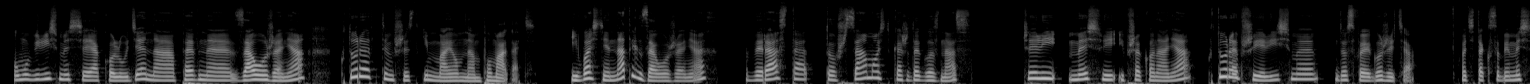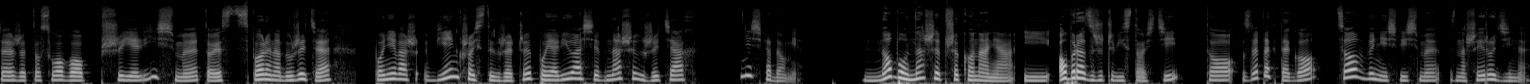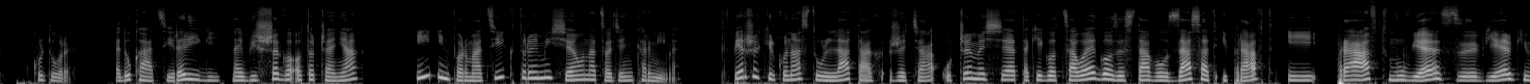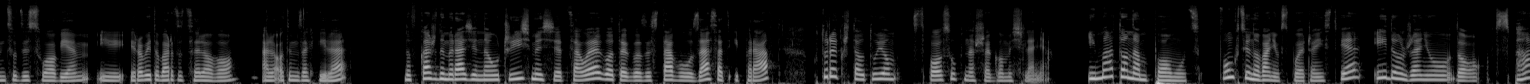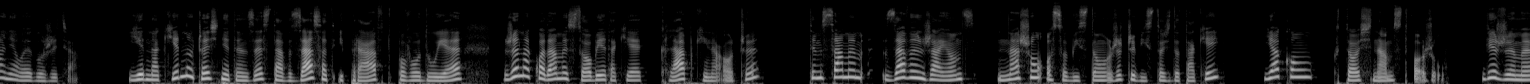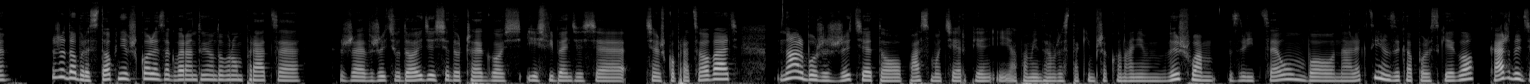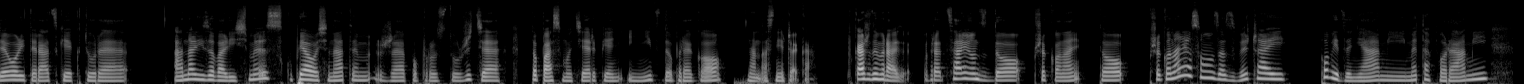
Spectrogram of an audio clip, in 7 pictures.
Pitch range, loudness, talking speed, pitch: 180-245 Hz, -27 LUFS, 140 wpm, 205 Hz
